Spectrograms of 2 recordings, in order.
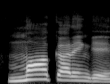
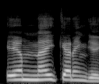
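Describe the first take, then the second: First: म as an open "ma"; म as the sound of letter M; Hindi sound for M. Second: एम as the English letter name, "em"; एम named as in the alphabet. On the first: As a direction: say म consonant first. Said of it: "क्या करेंगे". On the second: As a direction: say एम with the vowel first. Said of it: "हम एम नहीं करेंगे". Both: Shown as a demonstration.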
